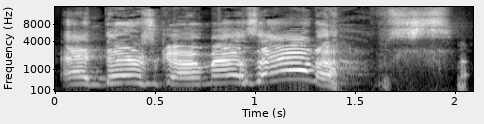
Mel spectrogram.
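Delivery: excited. Acted. Excited announcing a favourite actor.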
